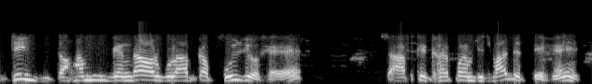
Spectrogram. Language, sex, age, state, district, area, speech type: Hindi, male, 45-60, Bihar, Muzaffarpur, rural, conversation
